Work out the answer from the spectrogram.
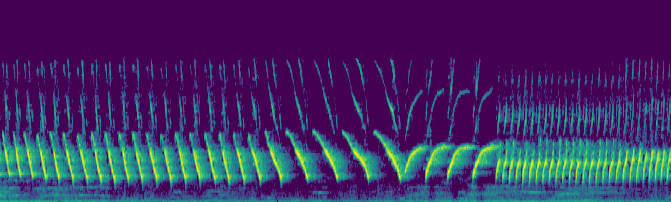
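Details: Male canary singing toward a female, a run of rapid descending sweeps that slows into looping swooping notes, then breaks into a fast, even, high-pitched trill.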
